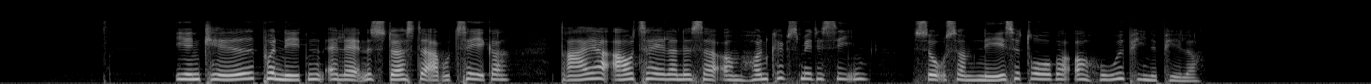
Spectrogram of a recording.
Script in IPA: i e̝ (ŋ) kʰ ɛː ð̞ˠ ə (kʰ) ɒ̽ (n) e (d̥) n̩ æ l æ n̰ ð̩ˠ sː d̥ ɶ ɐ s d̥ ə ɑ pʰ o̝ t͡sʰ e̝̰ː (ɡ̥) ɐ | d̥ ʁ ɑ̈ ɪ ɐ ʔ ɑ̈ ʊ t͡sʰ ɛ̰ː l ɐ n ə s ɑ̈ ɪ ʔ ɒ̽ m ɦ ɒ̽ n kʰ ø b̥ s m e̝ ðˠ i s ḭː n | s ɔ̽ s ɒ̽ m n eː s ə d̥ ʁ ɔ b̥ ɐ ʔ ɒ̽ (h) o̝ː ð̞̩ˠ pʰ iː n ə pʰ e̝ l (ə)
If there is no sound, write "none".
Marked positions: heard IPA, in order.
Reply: n, pʰ, n, d̥, ɡ̥, h, ɐ

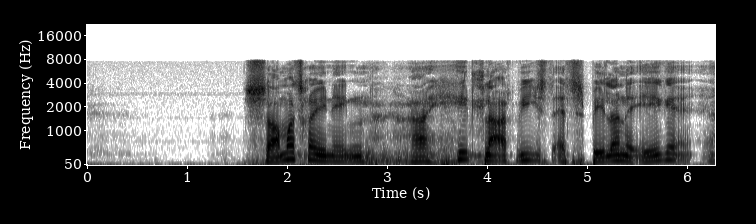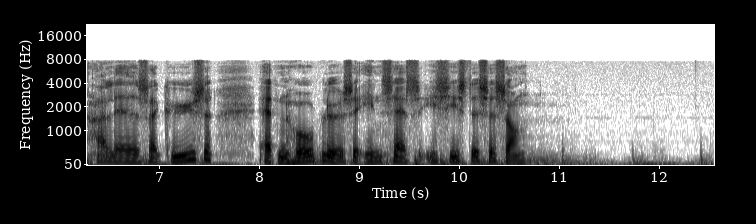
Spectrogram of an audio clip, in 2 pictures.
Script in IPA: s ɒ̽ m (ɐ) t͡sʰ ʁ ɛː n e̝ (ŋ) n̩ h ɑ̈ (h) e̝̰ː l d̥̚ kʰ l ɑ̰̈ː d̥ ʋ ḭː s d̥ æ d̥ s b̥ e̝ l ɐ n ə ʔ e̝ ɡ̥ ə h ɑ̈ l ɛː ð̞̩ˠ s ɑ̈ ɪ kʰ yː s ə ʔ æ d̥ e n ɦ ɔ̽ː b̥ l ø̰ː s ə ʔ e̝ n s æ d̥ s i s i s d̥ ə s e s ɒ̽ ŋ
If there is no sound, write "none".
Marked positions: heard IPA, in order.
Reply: ɐ, ŋ, h

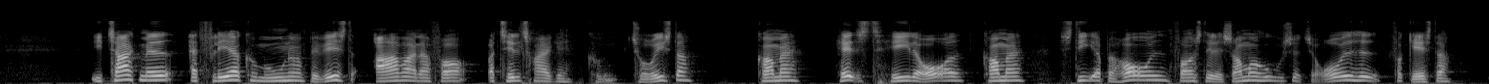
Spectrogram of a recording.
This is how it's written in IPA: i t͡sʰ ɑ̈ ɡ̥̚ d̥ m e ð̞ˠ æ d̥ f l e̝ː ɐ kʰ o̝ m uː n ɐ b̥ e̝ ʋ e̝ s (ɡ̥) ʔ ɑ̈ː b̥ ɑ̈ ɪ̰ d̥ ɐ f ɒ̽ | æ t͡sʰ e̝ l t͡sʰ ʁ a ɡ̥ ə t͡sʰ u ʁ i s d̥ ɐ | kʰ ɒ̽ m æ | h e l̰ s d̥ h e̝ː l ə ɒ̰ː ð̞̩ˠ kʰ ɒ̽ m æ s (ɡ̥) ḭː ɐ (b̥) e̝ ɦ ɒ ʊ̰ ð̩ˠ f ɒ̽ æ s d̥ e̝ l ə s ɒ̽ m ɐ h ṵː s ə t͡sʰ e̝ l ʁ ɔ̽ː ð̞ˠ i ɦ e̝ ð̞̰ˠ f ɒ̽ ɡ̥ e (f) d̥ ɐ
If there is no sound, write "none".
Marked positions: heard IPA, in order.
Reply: d̥, d̥, b̥, s

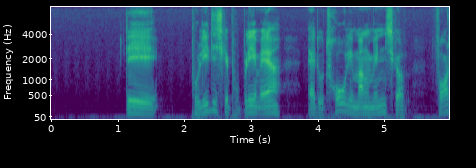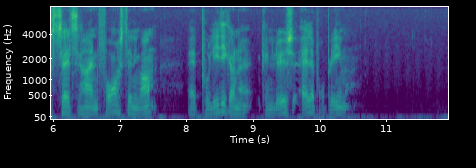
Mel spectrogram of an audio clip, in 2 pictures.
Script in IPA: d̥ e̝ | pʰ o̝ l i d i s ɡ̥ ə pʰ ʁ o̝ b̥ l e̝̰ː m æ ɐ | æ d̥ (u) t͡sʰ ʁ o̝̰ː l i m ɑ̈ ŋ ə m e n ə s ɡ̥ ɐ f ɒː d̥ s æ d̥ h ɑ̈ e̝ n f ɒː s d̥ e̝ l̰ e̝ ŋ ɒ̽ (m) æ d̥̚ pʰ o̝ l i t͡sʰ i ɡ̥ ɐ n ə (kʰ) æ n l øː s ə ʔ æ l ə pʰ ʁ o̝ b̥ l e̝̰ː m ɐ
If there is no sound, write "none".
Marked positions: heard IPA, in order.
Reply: u, m, kʰ

